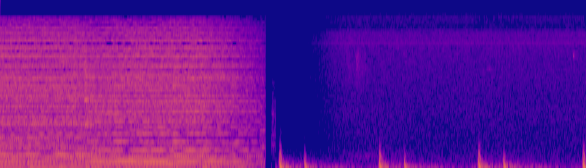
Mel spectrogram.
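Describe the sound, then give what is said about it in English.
A few seconds of music cut off abruptly, followed by a heartbeat alone: deep, muffled lub-dub thumps in pairs, repeating at a steady, slow pulse. “The heartbeat reminds me there are even medical thermal imaging uses now.”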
